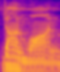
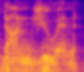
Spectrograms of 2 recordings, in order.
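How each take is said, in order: First: Juan is said with Spanish-style sounds. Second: Juan is said with anglicized English sounds.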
